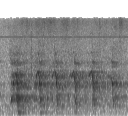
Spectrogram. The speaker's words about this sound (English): I'd never heard bugling elk before.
